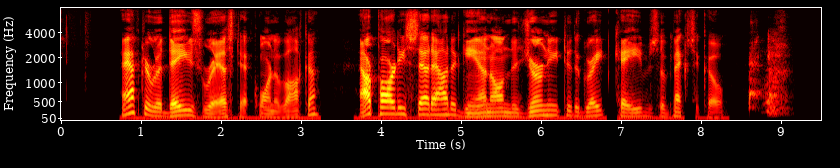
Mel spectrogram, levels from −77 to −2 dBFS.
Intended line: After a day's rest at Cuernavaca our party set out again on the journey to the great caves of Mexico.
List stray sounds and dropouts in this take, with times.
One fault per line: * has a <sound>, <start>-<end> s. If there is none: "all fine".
* has a sneeze, 8.6-9.2 s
